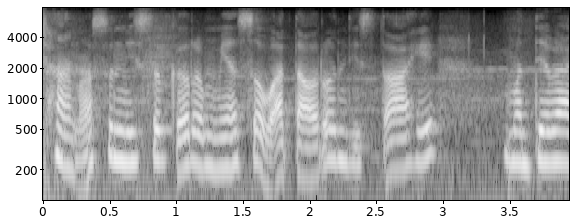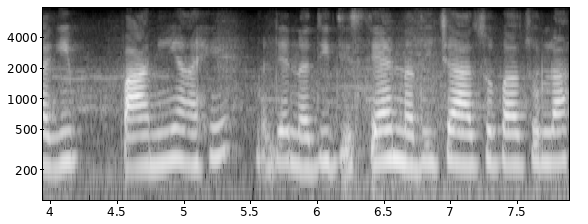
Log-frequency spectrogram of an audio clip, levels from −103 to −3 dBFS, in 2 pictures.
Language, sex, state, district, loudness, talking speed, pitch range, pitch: Marathi, female, Maharashtra, Sindhudurg, -18 LUFS, 135 wpm, 225-245 Hz, 235 Hz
